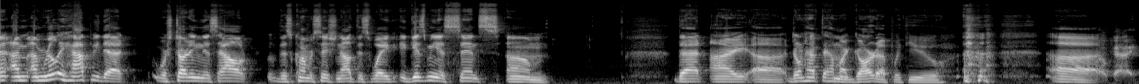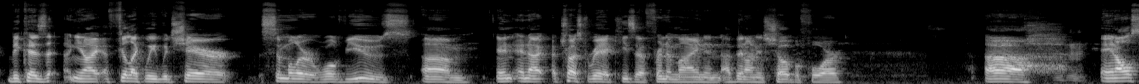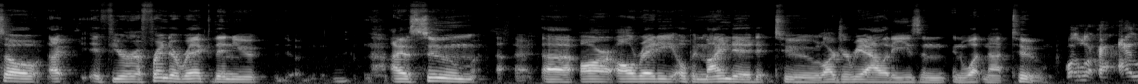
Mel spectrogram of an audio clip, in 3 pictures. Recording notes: This is a phone conversation I had with a new friend. Note, the sound quality was not the greatest.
